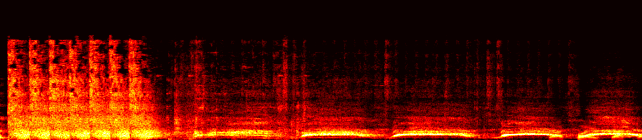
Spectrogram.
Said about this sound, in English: Shots fired.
